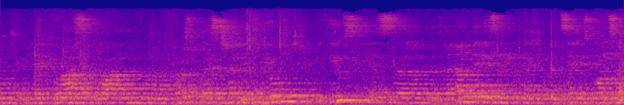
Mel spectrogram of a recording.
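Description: A woman speaks calmly into a microphone, heard through loudspeakers in a large echoing hall.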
